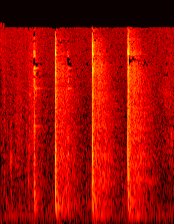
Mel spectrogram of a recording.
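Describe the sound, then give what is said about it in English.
Someone knocks at the gates: two faint taps, then three loud, sharp knocks at a fairly even, deliberate pace. “Open the gates. The Duke of Gloucester calls. Who's there that knocketh so imperiously?”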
